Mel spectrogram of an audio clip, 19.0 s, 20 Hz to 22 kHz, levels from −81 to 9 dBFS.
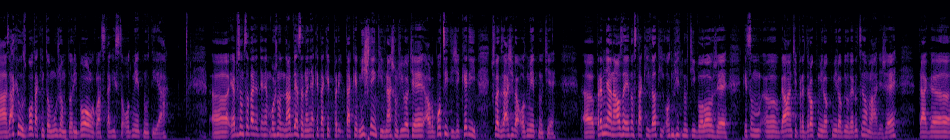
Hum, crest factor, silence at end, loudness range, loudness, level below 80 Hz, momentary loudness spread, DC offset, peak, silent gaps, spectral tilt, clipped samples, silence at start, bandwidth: none; 20 dB; 0 s; 3 LU; -33 LUFS; -64 dBFS; 11 LU; under 0.1%; -12 dBFS; none; -3.5 dB/octave; under 0.1%; 0 s; 15.5 kHz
